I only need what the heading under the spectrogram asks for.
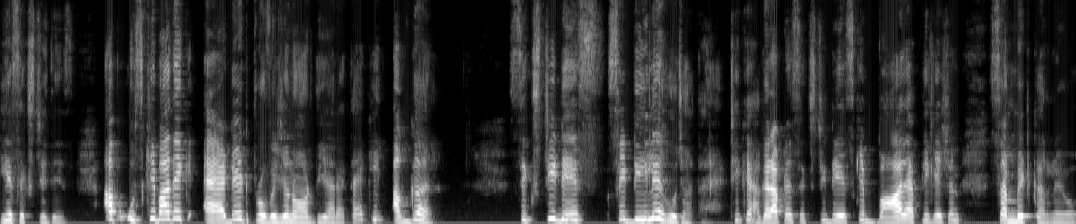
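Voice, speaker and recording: A woman speaks at a high pitch with lively intonation. Her loudness swings widely. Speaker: exam prep teacher on labour law. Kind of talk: tutorial. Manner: halting, with many fillers; Hindi-English code-switching.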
